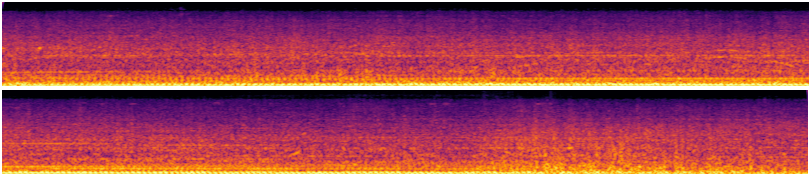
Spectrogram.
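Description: Engine of an open-top off-road safari vehicle running steadily as it drives along, a constant low hum with overtones that eases slightly near the end.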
